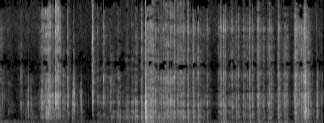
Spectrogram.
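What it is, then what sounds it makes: Dry soap bar. A box-cutter blade repeatedly scrapes and cuts a long, solid, dry teal-green soap bar resting on a white surface. It makes a series of crisp, crunching scrapes with bright, rasping texture and short, dry sounds that do not ring on. The soap breaks into crumbly flakes.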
